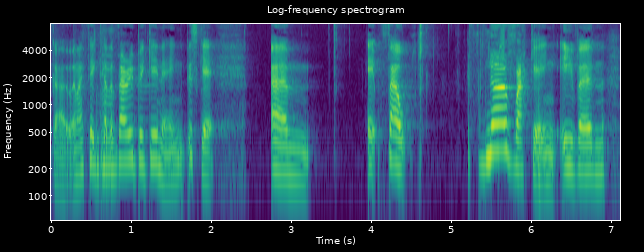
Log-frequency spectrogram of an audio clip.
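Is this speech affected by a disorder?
Yes: Tourette's syndrome; frequent vocal tics throughout interview; hedgehog, cats, sausage interrupting speech, also heard over host.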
